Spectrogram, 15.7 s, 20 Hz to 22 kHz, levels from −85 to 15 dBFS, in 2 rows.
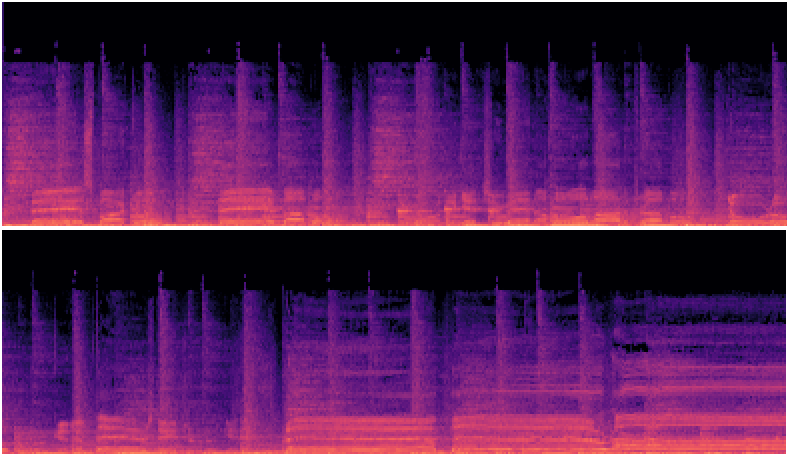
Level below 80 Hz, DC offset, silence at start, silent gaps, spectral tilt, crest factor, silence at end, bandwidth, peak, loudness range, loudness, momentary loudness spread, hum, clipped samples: -36 dBFS; under 0.1%; 0 s; none; -5.5 dB/octave; 14 dB; 0 s; 16 kHz; 0 dBFS; 3 LU; -15 LUFS; 5 LU; none; under 0.1%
